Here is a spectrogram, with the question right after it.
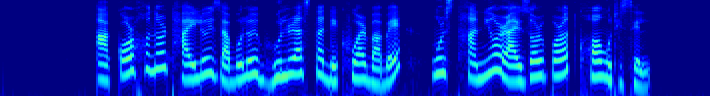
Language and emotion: Assamese, angry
